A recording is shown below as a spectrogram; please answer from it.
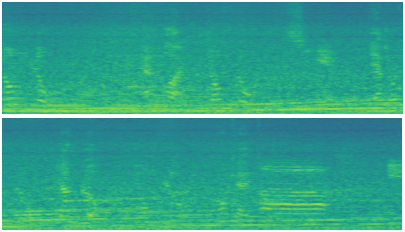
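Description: A motor vehicle engine running, its pitch climbing slowly through the middle, with voices around it.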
